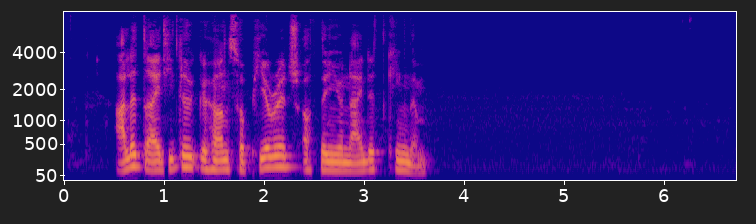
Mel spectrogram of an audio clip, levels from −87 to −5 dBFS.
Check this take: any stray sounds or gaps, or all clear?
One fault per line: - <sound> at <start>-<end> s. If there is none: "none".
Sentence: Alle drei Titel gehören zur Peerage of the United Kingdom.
none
